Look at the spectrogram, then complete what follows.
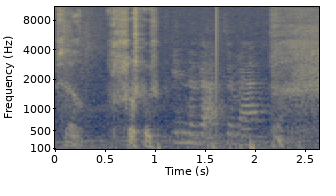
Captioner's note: Coach chuckles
